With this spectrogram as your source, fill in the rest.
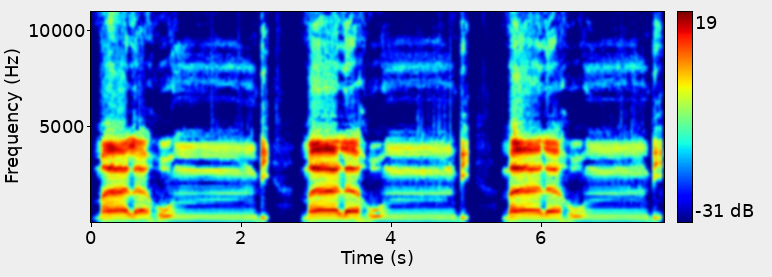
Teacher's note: huruf mim kan tidak diucapkan dengan menekan kedua bibir ya menyentuhkan secara halus saja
